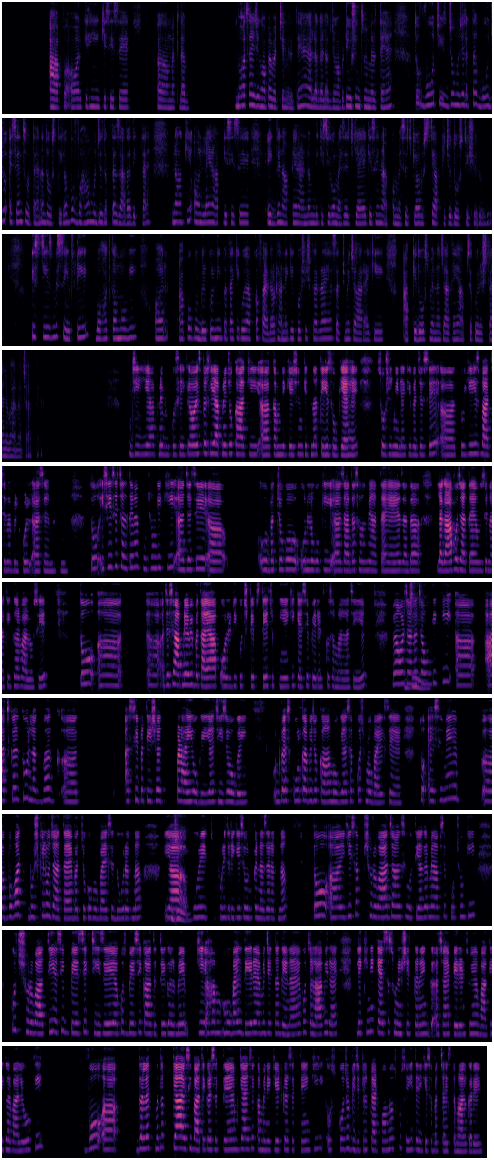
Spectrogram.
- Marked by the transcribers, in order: in English: "एसेंस"; in English: "रैंडमली"; in English: "सेफ्टी"; in English: "एस्पेशली"; in English: "कम्युनिकेशन"; in English: "ऑलरेडी"; in English: "टिप्स"; in English: "पेरेंट्स"; in English: "बेसिक"; in English: "बेसिक"; in English: "पेरेंट्स"; in English: "कम्युनिकेट"; in English: "डिजिटल प्लेटफॉर्म"
- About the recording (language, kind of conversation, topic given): Hindi, podcast, आज के बच्चे तकनीक के ज़रिए रिश्तों को कैसे देखते हैं, और आपका क्या अनुभव है?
